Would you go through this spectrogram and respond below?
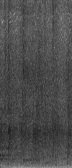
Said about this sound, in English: But I'm, no, oh my gosh, you do not need to clap.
